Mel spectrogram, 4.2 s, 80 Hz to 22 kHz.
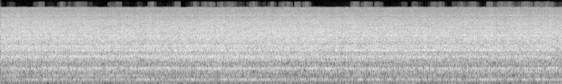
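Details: Maytag WU482 dishwasher, after fitting new lubricated belt on cleaned pulleys: smooth even hum, steady mid-pitched whir, no squeal or grinding; runs normally.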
